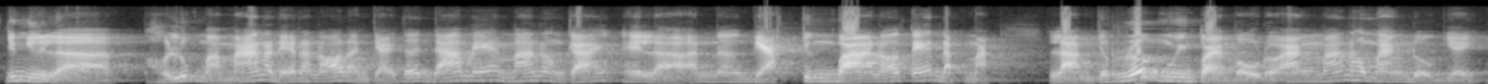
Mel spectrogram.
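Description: A man hosting a casual livestream podcast, talking in an animated, ranting way to his viewers. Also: fairly high pitch, moderate pace. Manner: animated, ranting, mocks others in put-on voices. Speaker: podcast host. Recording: echoey room with long reverb.

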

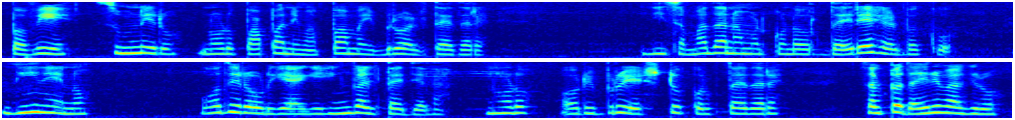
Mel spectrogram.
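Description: A woman voicing a calm young groom in a cartoon, gently coaxing. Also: sits high, racing, close to an everyday voice.

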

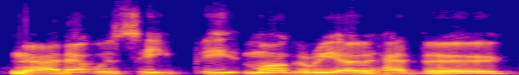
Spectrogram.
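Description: A man's voice: mid-range voice, moderate pace, no echo. A man from England with an English accent, chatting casually as a guest on a video call, with many restarts and "bro". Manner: chatty, trailing restarts, says bro and mate. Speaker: guest boxing channel host. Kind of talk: casual chat. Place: small room indoors. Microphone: video call webcam. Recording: dull lo-fi call audio, dry.

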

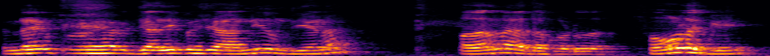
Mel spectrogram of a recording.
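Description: A man's voice: sits high, fast talker. A man in his twenties with an Indian Punjabi accent, chatting casually with friends and explaining insistently, repeating his points. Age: 20s. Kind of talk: casual chat among friends.

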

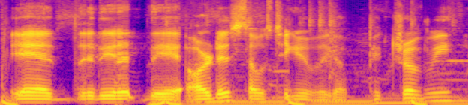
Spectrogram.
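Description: A man's voice comes through a voice changer that pitches it down deep and low. He talks over online voice chat in a cocky, taunting way, full of trash talk. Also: a little fast, fairly bright tone, soft background music. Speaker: account seller on voice chat.

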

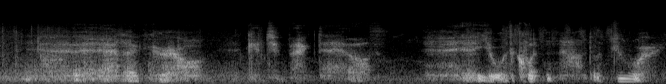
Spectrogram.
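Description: An actor playing a gentle backwoods man who murmurs soothingly to a hurt cat in a gravelly whisper, heard from a worn VHS tape copy. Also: slow pace. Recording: dull worn tape dub.

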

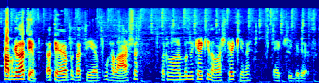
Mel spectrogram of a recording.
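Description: A man with a Brazilian accent giving excitable gameplay commentary, laughing often and talking to the other players. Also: fairly high pitch, rapid-fire, soft background music. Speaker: gamer.

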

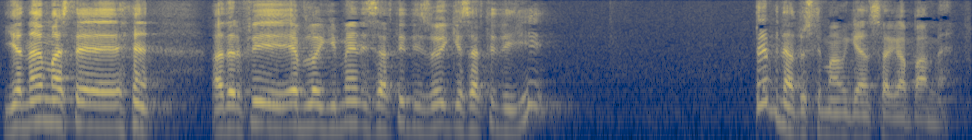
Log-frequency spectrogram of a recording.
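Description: Male pastor, fervent sermon delivery, slightly high voice, very lively pitch. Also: long pauses. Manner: impassioned preaching, acting out quoted voices, often addressing "brothers".

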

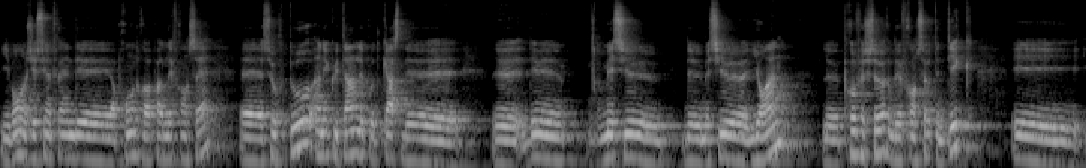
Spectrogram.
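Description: A young man, a native Italian speaker with an Italian accent, speaking halting broken French with learner's errors in a casual vlog to camera. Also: medium pitch, fairly even intonation, darkish tone. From Italy. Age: young adult. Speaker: language learner making a video. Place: small indoor office. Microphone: phone at arm's length. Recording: echoey room sound.

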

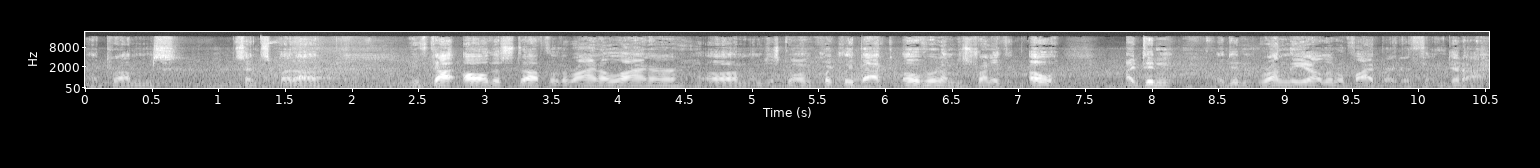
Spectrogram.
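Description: A man's voice: mid-range voice, a little fast. Rambling middle-aged man, noisy outdoors. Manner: rambling, with restarts and fillers. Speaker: seller showing a machine. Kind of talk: casual walkthrough.

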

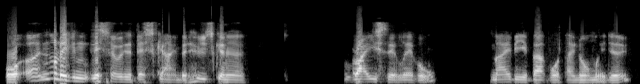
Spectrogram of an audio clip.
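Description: A man's voice: on the low side, vocal fry, a bit bright, dry recording. A man co-hosting a casual Australian football podcast, hesitant and rambling with many restarts, on a dull, dry lo-fi recording. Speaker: podcast co-host.

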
